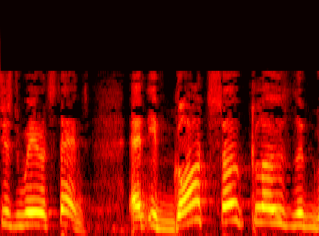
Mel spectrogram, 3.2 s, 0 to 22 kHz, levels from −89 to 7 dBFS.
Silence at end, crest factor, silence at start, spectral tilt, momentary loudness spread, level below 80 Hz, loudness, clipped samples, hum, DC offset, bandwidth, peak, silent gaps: 0 s; 14 dB; 0 s; -6.5 dB/octave; 5 LU; -60 dBFS; -23 LUFS; under 0.1%; none; under 0.1%; 6.4 kHz; -10 dBFS; none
